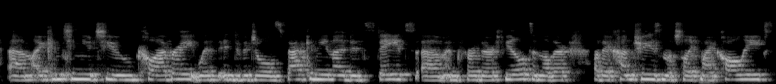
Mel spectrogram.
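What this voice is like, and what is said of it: American accent, Boston area. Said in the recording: “you can tell from my accent, I'm not native to Aberdeen. I was born just outside of Boston, Massachusetts.”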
